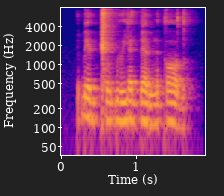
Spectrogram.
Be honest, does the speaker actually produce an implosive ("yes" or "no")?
yes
